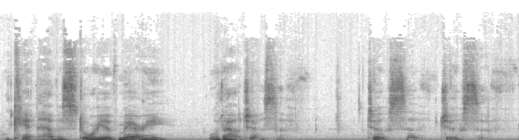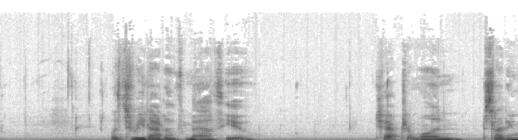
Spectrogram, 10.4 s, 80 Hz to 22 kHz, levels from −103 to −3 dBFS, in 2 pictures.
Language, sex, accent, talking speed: English, female, American, 110 wpm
